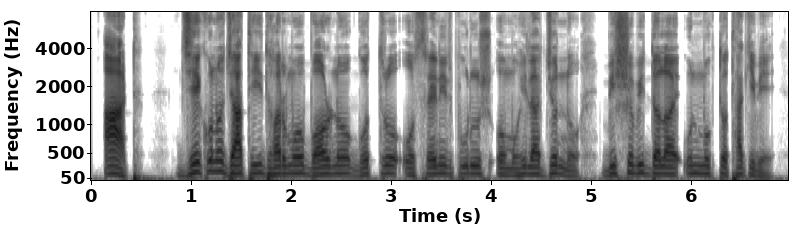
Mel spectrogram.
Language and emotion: Bengali, neutral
